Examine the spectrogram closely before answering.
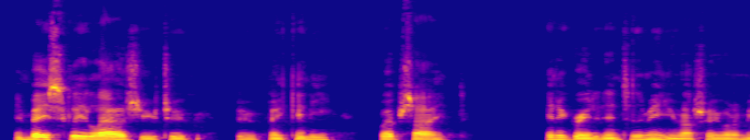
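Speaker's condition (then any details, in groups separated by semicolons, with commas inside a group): Parkinson's disease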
